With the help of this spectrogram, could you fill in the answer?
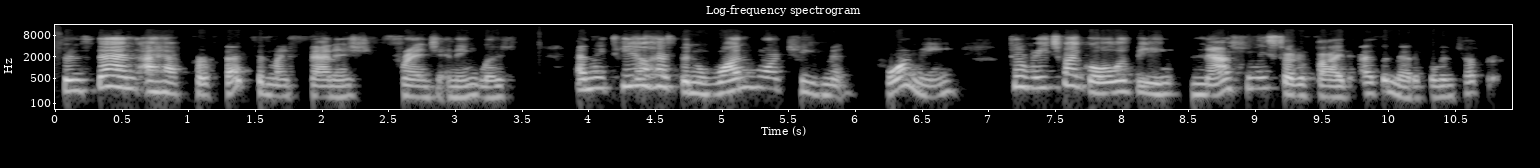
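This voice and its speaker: A woman's voice: mid-range voice, dry recording. Woman reading formally, dry dull recording. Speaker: announcer reading out graduates' names and messages. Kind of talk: formal scripted ceremony narration.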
